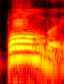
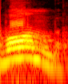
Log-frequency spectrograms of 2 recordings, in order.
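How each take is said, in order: No difference in how they are said.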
